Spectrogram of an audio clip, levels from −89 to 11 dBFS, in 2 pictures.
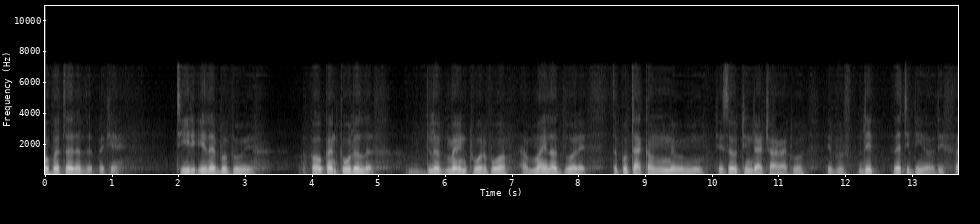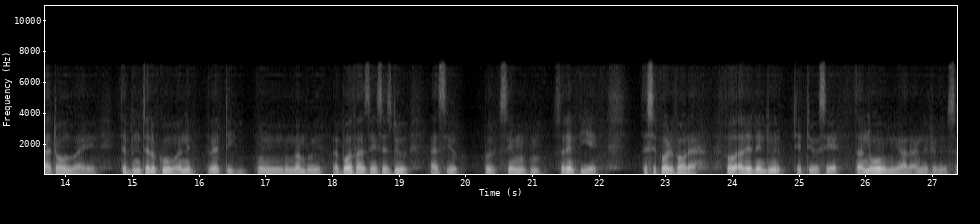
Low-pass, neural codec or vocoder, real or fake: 7.2 kHz; codec, 16 kHz, 0.2 kbps, FocalCodec; fake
